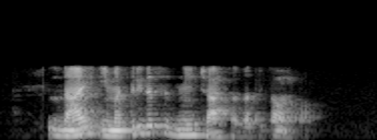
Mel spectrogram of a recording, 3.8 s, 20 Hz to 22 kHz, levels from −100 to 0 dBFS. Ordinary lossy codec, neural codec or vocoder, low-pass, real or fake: none; none; 3.6 kHz; real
